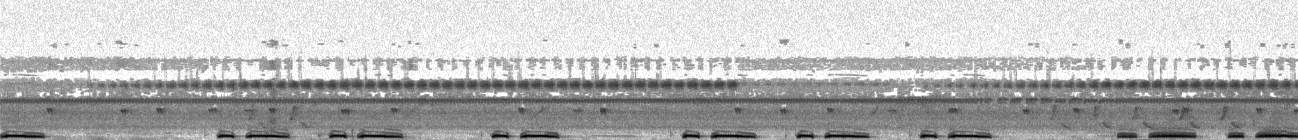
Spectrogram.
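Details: Roadside session with a spotted dove decoy meeting a wild bird; paired husky coos, a brief clipped note followed by a drawn-out one, sounding in spaced groups, with the final phrases blurring together.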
